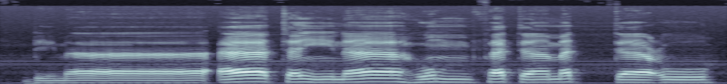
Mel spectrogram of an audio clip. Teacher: هنا ميم ساكنة في كلمة آتيناهم، وبعدها حرف الفاء، إظهار شفوي، وهو من أشد الإظهار لأنه قبل حرف الفاء.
